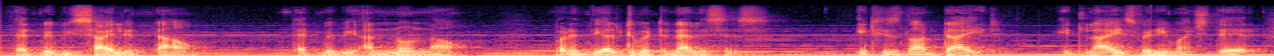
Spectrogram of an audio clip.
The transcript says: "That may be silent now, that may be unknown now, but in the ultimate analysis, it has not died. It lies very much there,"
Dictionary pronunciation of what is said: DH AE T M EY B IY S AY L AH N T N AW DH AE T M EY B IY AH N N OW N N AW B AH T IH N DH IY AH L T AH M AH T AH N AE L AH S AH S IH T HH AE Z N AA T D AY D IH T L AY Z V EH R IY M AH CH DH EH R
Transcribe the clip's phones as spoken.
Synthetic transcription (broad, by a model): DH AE T M EY B IY S AY L AH N T N AW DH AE T M EY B IY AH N N OW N N AW B AH T IH N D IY AH L T AH M AH T AH N AE L AH S AH S IH T HH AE Z N AA T D AY D IH T L AY Z V EH R IY M AH CH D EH R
